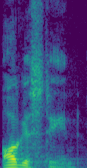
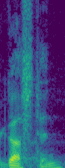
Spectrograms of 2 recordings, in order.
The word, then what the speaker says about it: Augustine: When the Roman Empire was falling, Augustine, or Augustine, depending how you'd like to pronounce that, you have freedom of pronunciation here, it's okay.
